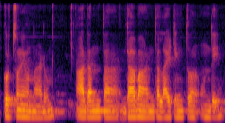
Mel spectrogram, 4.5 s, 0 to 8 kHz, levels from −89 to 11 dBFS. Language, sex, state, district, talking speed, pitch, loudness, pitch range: Telugu, male, Andhra Pradesh, Sri Satya Sai, 105 wpm, 105 Hz, -19 LUFS, 100-110 Hz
